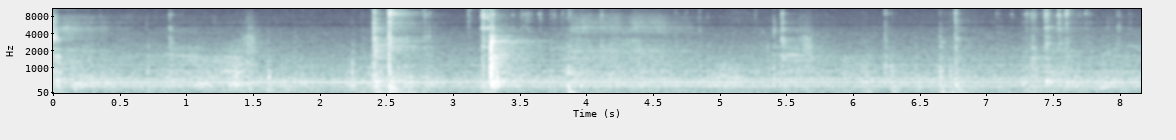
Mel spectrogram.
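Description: Small metal clicks and scrapes as the wire clips of a rubber seat diaphragm are worked with a wire hook into drilled holes in a steel seat frame, the two sharpest clicks a few seconds in. A steady low hum runs underneath.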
